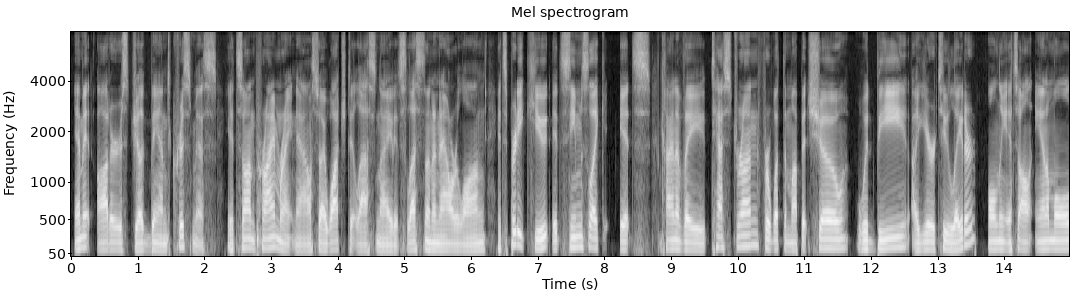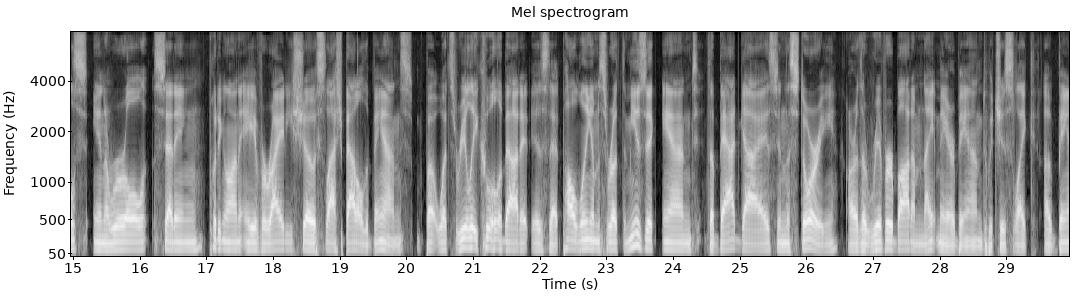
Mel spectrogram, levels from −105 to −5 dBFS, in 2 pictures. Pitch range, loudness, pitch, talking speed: 95-115 Hz, -16 LUFS, 100 Hz, 190 wpm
